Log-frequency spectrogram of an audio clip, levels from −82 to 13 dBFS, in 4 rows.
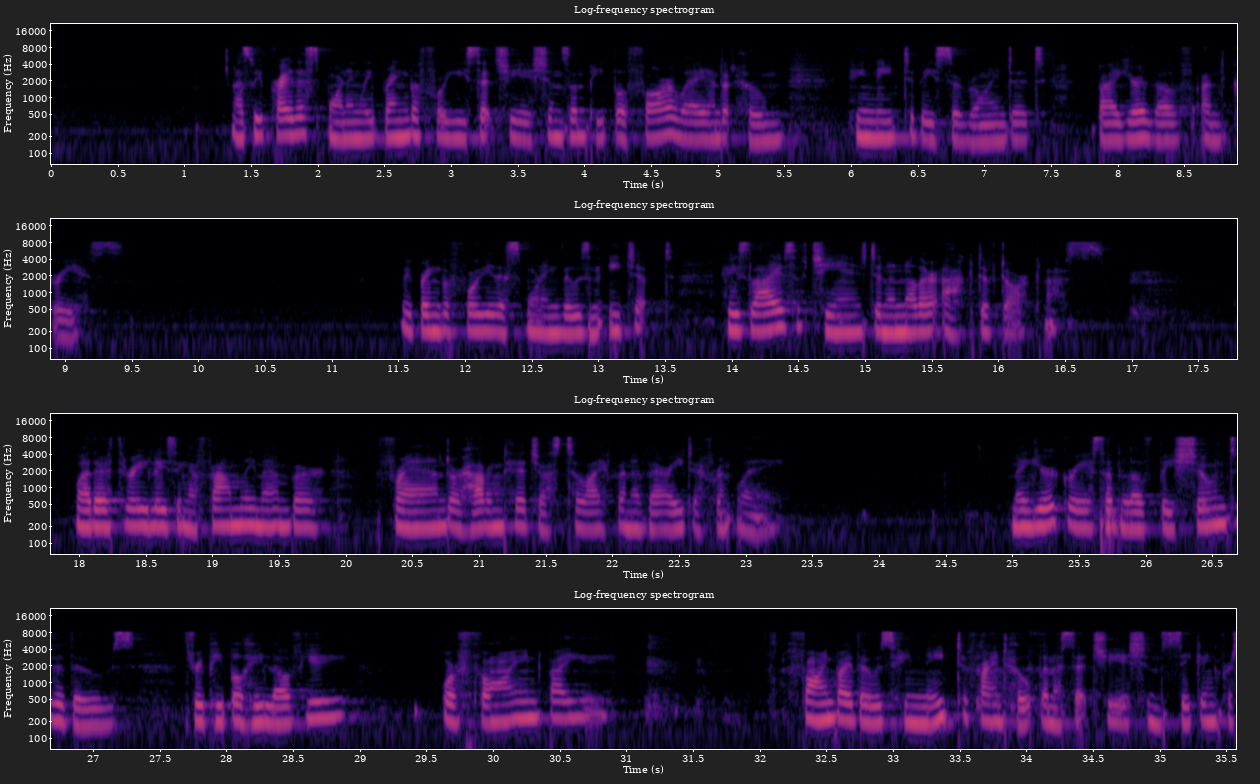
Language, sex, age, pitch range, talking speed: English, female, 20-39, 175-205 Hz, 160 wpm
